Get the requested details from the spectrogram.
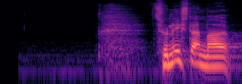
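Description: An elderly man reads aloud calmly, close to a microphone.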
